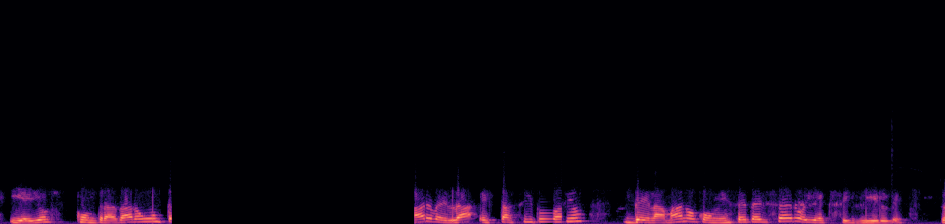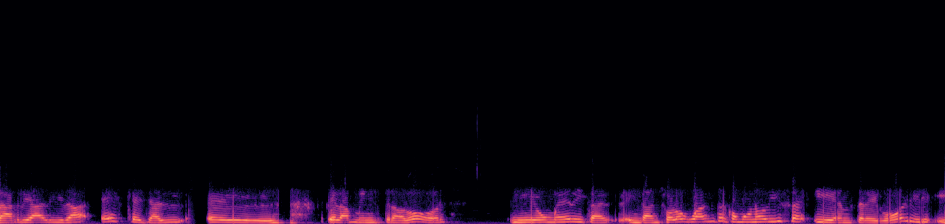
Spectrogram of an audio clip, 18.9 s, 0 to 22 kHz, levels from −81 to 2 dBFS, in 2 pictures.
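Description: From 1.72 s to 4.15 s the sound cuts out abruptly and leaves only a faint hiss, about 55 dB below the normal level, for roughly 2.4 s before it snaps back mid-flow. This is an audio dropout to a faint residue. The likely cause is that the wanted signal was lost while the path after the break stayed live, so only that background noise carried through. The sharp edges set it apart from a natural pause or fade.

At 5.41 s the sound turns into a buzzy continuation of the last moment that fades over about 0.2 s, ending at 5.64 s. There is no true silence, but when the audio resumes about 100 ms of it is simply gone. This is a long network dropout. The likely cause is that no packets arrived for that stretch, so the receiver extended the last sound to cover the hole. The jump at resumption fits a shift in playout delay of roughly 50 ms.

Right after, from 5.84 s to 6.57 s, the audio drags at about 89% speed with its pitch unchanged, and the sounds feel drawn out. 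That is a jitter buffer slow-down. After the loss the buffer was short of reserve, so the receiver repeated single pitch periods and bits of pauses many times in a row. Together they add about 89 ms and rebuild its cushion.

From 10.53 s to 11.30 s the sound hurries at about 107% speed, again at the same pitch. This is a jitter buffer speed-up. The buffer held more audio than its target, so the receiver trimmed short pieces of one or a few pitch periods, removing roughly 70 ms in total.

At 11.35 s the audio stalls into a fading buzz that drops to silence for about 100 ms, then picks up at 11.55 s exactly where it stopped, with nothing missing. This is a call audio freeze. Packets were likely held up in transit and the buffer ran dry, which put a 184 ms gap into the stream and added that much delay.

The second jitter buffer speed-up runs from 14.65 s to 15.76 s at about 108% speed. It cuts roughly 100 ms to work off excess buffered delay, and the sound again seems hurried at an unchanged pitch.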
